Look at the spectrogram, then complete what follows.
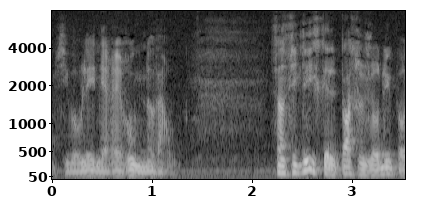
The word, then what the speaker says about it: Rerum Novarum: la fameuse encyclique que je prononcerai comme vous prononcer à ce moment-là rerum novarum si vous l'aimez rerum novarum 106,10 qu'elle passe aujourd'hui pour une déclaration extraordinaire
